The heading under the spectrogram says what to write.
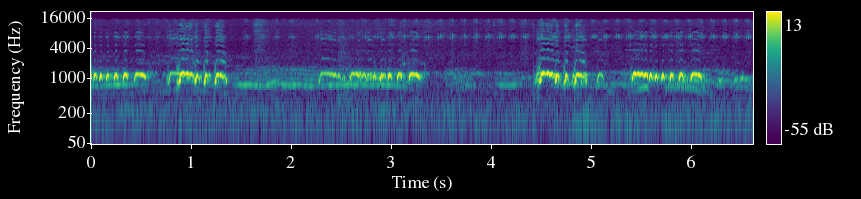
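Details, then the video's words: Local zebra dove sings repeatedly to stir idle doves into song: paired phrases of fast, clipped coos flowing into rolling trills, with a quieter pause midway. "Perkutut lokal gacor Suara Besar Panggilan Perkutut Agar Bunyi"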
